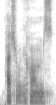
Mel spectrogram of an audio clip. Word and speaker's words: Patrick Mahomes: Patrick Mahomes longest completion over 39.5 yards.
